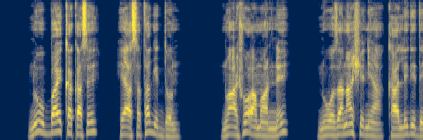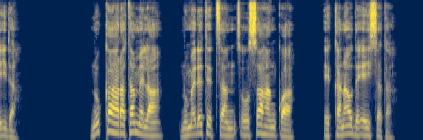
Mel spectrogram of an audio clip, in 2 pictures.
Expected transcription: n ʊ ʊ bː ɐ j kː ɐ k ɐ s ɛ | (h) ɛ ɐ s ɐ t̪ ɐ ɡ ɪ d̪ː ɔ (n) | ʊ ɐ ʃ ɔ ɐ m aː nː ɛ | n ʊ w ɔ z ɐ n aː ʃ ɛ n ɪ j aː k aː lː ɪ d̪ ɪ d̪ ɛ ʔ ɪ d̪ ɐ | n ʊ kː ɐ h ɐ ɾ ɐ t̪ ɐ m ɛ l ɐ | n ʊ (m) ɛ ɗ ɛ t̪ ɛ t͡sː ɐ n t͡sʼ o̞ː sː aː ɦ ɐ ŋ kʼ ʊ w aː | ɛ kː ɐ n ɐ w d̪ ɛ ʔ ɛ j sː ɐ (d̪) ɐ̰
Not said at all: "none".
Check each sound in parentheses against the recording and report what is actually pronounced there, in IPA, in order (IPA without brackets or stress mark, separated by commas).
h, nː, m, t̪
